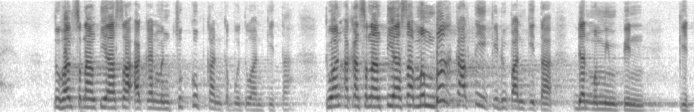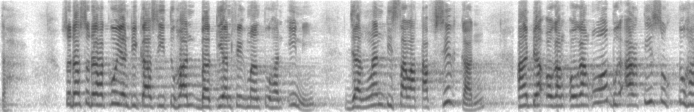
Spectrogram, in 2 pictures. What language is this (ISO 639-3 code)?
ind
